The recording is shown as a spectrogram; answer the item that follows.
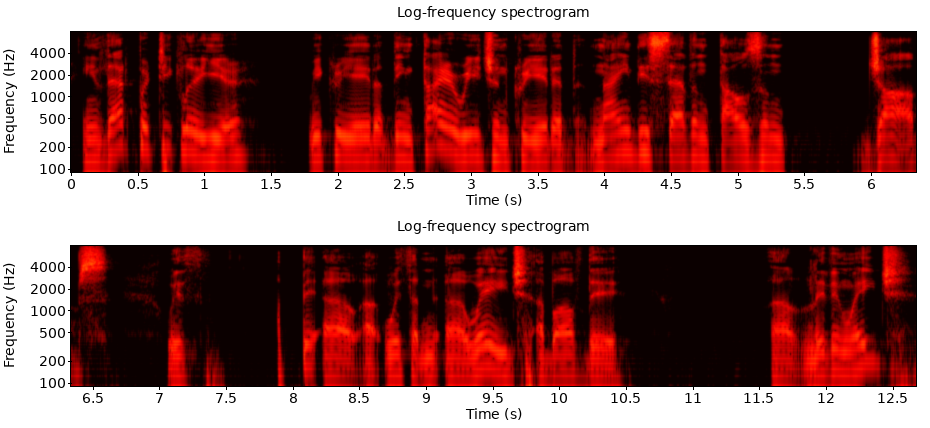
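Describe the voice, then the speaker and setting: Man, English, conference keynote, explanatory, halting restarts. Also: mid-range voice, darkish tone. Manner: earnest, explanatory, with many fillers and restarts. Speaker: economist giving a summit talk.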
